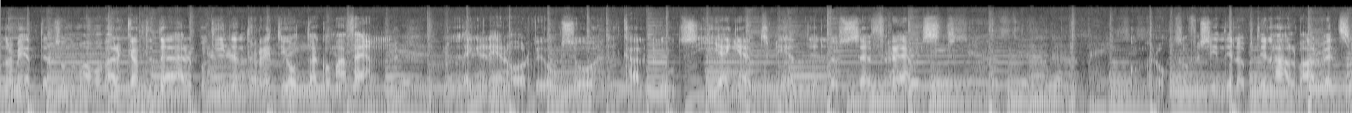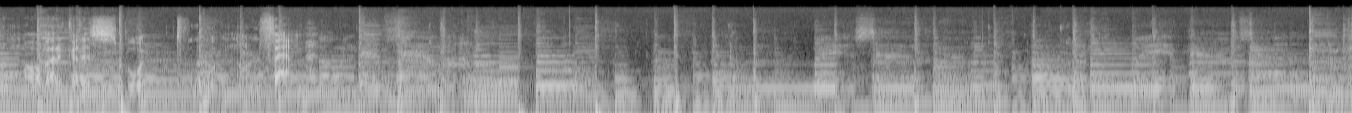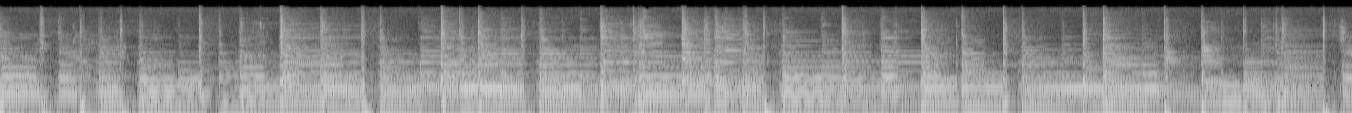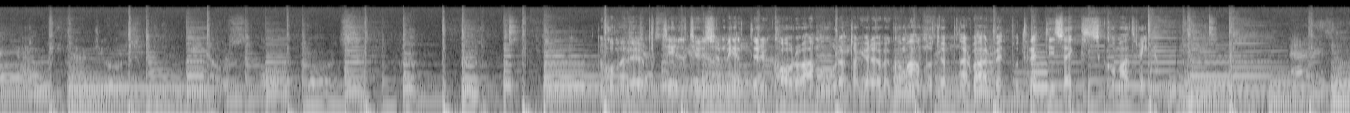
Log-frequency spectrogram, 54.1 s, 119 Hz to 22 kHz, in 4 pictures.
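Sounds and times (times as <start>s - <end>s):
acoustic guitar music: 0.0s - 54.0s.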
